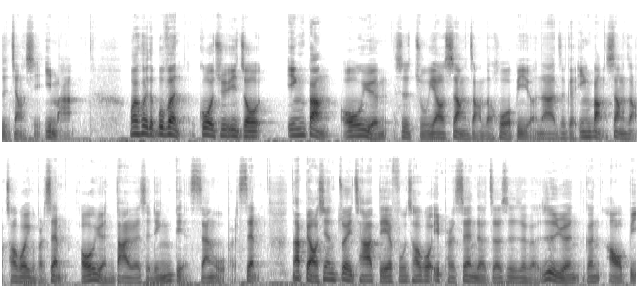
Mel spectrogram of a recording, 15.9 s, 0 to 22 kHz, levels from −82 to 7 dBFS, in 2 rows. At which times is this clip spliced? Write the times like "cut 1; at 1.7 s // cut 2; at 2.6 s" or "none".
none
